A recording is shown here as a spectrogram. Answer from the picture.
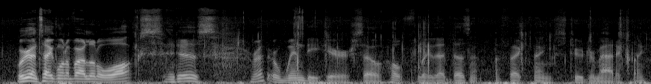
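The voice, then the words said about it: Congested, sniffly sick voice. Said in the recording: “if you can't tell by my voice, I'm a little bit under the weather, so I apologize for whatever sniffles may occur”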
